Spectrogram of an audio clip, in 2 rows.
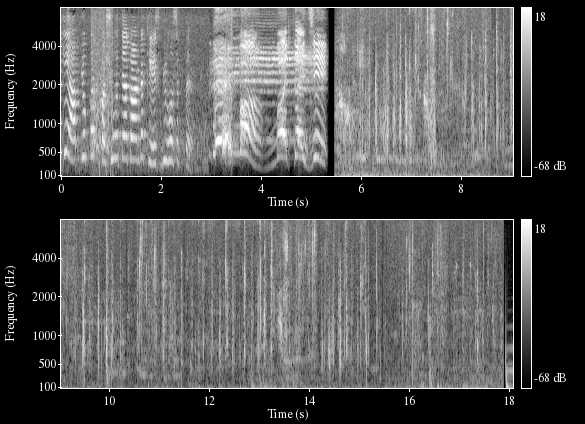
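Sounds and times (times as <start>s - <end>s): mouth chewing and smacking: 5.6s - 17.9s.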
